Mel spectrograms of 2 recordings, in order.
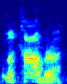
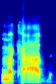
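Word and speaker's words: macabre: prefers maab instead of macabra I mean if I'm trying to be like overly theatrical on purpose I might sometimes say macabra but no correctly it is supposed to be pronounced maab so there the moment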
